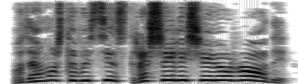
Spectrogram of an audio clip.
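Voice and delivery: very high, loud crazed witch; screeching derision. A narrator's reading. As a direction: shriek the insult at them. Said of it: "расхохоталась отвратительно визгливым хохотом".

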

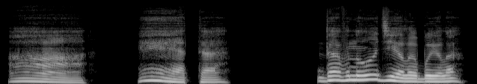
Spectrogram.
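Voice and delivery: lightly voiced swamp creature. Swamp king answers the princess.

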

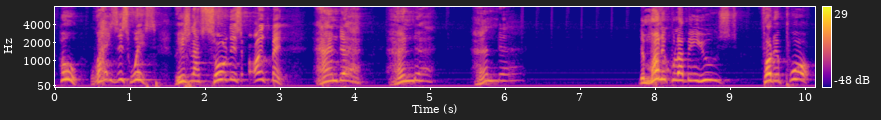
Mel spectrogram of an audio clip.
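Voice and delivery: high, loud grumbling Judas; a hammed-up whiny protest; mocking whiner. Preacher mimics Judas complaining.

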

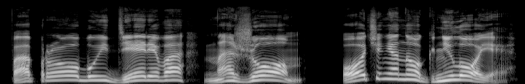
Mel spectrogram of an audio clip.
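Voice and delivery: very high, slow, loud call; shouting up. Acted. Legrand has Jupiter test the wood, shouting up. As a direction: make the words carry upward.

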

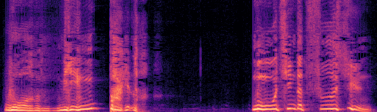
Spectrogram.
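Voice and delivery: choked up, breaking the words apart; deeply moved. A narrator's reading. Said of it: "他动情地说".

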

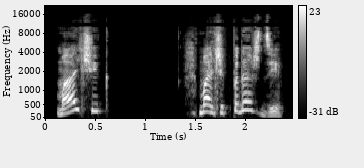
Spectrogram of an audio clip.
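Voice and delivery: high calling out down the street; shouting after a boy. A narrator's reading. Shop woman calling a boy on the street, shouting. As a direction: call after him across the street. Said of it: "крикнула на всю улицу".

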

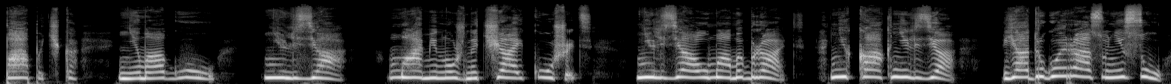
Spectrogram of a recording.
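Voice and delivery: put-on high, loud, slow begging child; a daughter pleading with her father; desperate pleading. A narrator's reading. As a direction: beg on your knees, drawing out each word. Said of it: "бросаясь на колени и умоляя его".

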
